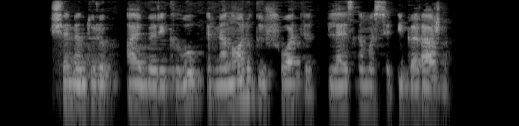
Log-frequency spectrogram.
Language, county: Lithuanian, Vilnius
